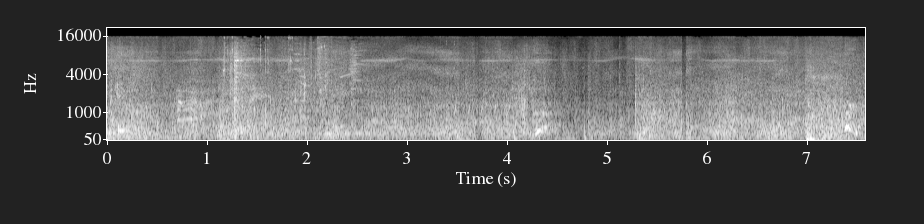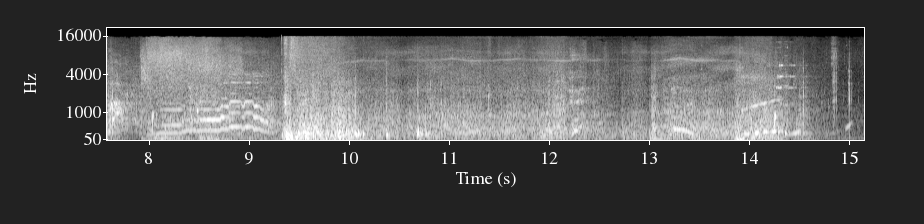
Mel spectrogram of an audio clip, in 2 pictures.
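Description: Jet boots hiss and whoosh in short bursts.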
